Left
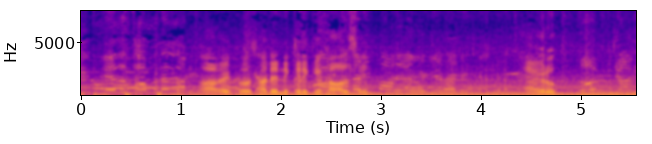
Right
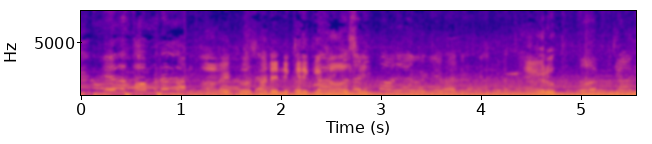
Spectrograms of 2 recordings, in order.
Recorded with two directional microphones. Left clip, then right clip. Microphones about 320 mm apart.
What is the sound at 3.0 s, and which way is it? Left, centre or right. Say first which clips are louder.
Vehicle: left 2 dB; left.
